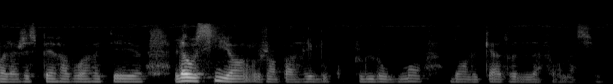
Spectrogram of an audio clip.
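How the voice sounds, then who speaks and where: At a moderate pace, a man speaks with a dark, mellow tone and medium pitch, his intonation monotone and flat while his loudness swings widely. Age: 60s. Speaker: vocational trainer. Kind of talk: online workshop talk.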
